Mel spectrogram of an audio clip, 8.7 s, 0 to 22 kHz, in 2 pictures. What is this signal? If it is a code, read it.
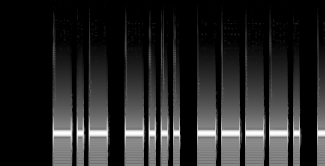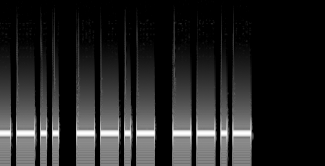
Morse code, heard as a keyed tone, about 15 wpm, 700 Hz. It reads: KB9ZQQ
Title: USA Call Signs - 6 Characters - Repeated 2x - 15wpm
